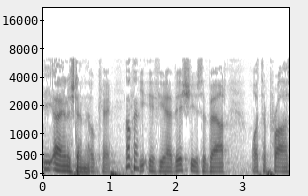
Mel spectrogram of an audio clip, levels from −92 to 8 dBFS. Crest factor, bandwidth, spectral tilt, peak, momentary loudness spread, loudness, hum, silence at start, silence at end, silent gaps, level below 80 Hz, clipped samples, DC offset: 18 dB; 6.6 kHz; -6.5 dB/octave; -10 dBFS; 10 LU; -30 LUFS; none; 0 s; 0 s; none; -38 dBFS; under 0.1%; under 0.1%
